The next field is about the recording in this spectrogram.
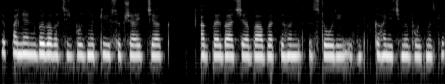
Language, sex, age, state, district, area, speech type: Kashmiri, female, 30-45, Jammu and Kashmir, Anantnag, rural, spontaneous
